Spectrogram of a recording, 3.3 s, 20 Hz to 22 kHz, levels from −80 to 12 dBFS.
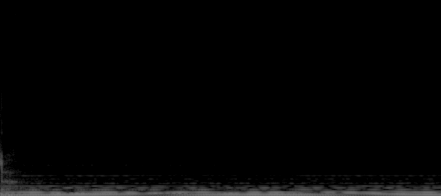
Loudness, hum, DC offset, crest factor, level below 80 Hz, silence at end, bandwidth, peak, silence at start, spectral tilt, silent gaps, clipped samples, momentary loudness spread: -42 LUFS; 50 Hz at -70 dBFS; under 0.1%; 18 dB; -82 dBFS; 0 s; 5 kHz; -22 dBFS; 0 s; -9.5 dB/octave; none; under 0.1%; 4 LU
